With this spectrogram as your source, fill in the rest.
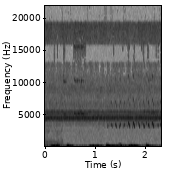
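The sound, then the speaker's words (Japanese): Pounding, fast heartbeat of soft low thumps in a quick lub-dub rhythm, quiet throughout, with a steady faint high whine above it. “そういう私も、今結構ドキドキしてるんだけどね。”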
